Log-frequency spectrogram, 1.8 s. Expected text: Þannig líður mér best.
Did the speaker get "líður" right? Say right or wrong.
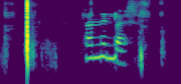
wrong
